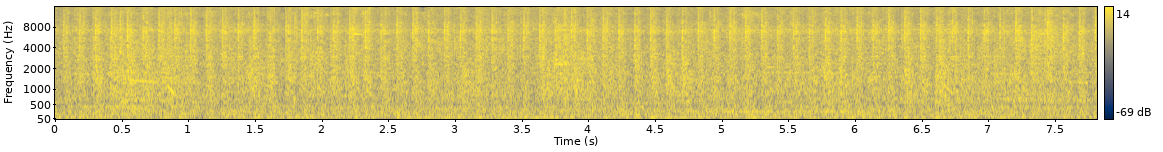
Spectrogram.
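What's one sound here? A mounted machine gun fires in rapid bursts.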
